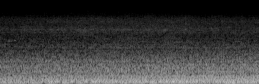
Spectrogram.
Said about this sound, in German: Also es ist Wahnsinn, wie dieses Auto hier anschiebt mit 4 Tonnen. Diese 7,7-Liter Maschine ist wirklich fantastisch.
